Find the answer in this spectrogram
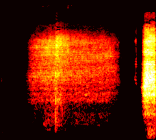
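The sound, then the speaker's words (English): A long, soft breath drawn in through the nose, followed after a short pause by a short, loud, forceful exhale pushed out through the mouth. “Breathing in through the nose, forced out through the mouth.”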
